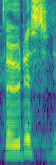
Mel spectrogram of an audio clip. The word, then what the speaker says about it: Theudas: One named Theudas, just happened to rhyme with the man named Judas of Galilee, rose up in the days of the census.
